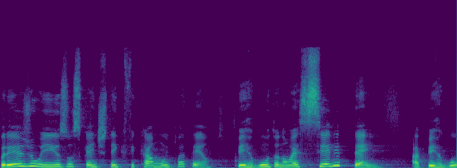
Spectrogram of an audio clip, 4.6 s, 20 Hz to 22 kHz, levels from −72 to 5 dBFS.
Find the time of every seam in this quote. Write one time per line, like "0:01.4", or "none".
0:02.3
